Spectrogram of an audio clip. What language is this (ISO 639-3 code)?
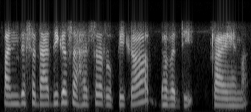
san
